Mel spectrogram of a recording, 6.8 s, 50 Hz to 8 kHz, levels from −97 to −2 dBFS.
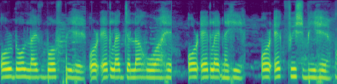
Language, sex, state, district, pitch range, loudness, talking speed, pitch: Hindi, female, Arunachal Pradesh, Papum Pare, 210-225 Hz, -13 LUFS, 195 wpm, 215 Hz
